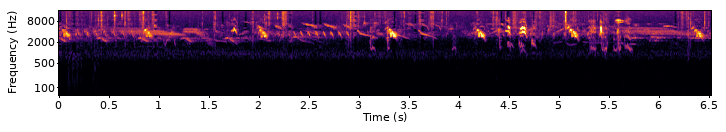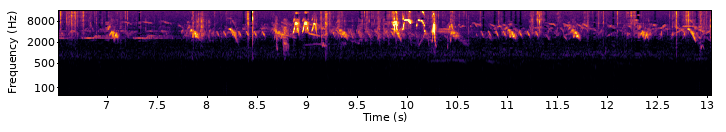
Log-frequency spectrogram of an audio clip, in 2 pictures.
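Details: Begging of hungry young common blackbirds at a bird feeder in Recke, Germany, with a long stretch of dense high-pitched twittering and scattered sharp ticks, steady faint ambient noise beneath.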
